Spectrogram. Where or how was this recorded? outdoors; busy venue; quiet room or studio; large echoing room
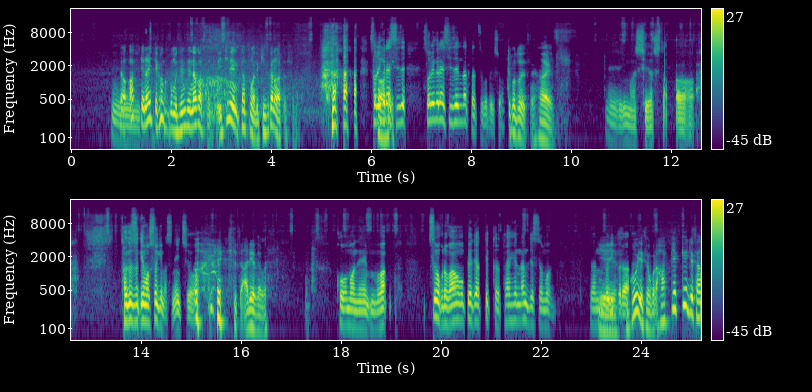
outdoors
